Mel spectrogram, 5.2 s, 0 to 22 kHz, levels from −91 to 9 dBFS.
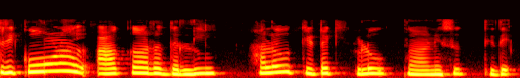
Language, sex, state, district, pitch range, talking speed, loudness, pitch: Kannada, female, Karnataka, Bangalore, 230-285 Hz, 60 wpm, -11 LUFS, 255 Hz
